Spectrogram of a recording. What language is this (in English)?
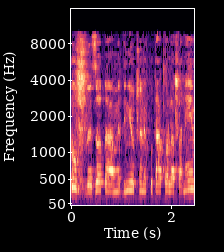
Hebrew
